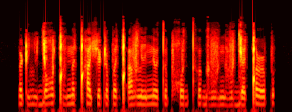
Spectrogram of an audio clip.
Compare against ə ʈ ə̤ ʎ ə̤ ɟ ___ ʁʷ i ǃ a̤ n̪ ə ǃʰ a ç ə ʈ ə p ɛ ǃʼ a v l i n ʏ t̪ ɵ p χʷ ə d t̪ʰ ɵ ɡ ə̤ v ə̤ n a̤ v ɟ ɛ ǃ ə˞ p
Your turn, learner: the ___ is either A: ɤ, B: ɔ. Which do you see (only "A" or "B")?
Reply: A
